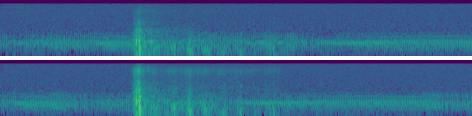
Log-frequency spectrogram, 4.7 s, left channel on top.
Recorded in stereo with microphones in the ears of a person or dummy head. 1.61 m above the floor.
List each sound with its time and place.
1.3 s a bird: 55° right (ahead or behind), 1.1 m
